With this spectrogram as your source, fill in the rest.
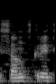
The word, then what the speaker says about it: संस्कृत: क्या होगा संस्कृत संस्कृत तो पहले मुझे भी कन्फ्यूजन रहता था कि संस्कृत है या संस्कृत है क लेकिन अभी जान सकते संस्कृत ही इसका शुद्ध उच्चारण है ठीक है चलो अभी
